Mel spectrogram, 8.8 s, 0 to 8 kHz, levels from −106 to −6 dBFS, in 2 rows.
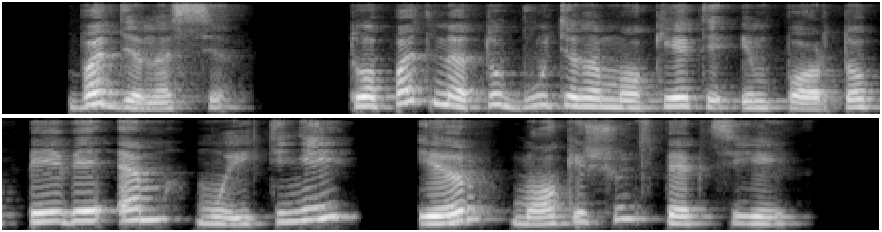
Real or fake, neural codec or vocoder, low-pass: real; none; 7.2 kHz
